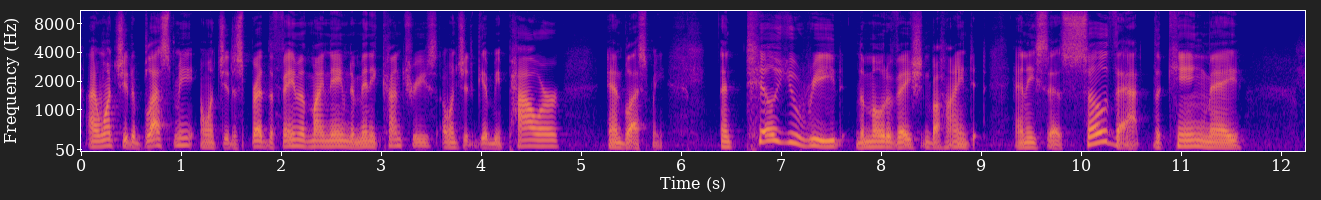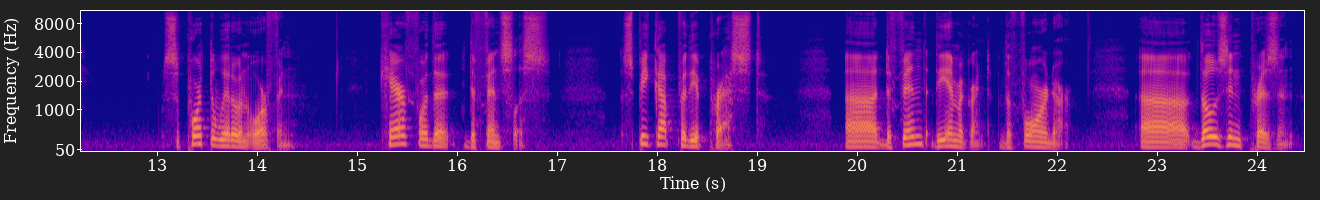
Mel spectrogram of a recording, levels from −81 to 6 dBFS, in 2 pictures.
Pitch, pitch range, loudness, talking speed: 140 Hz, 115-175 Hz, -24 LUFS, 165 wpm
